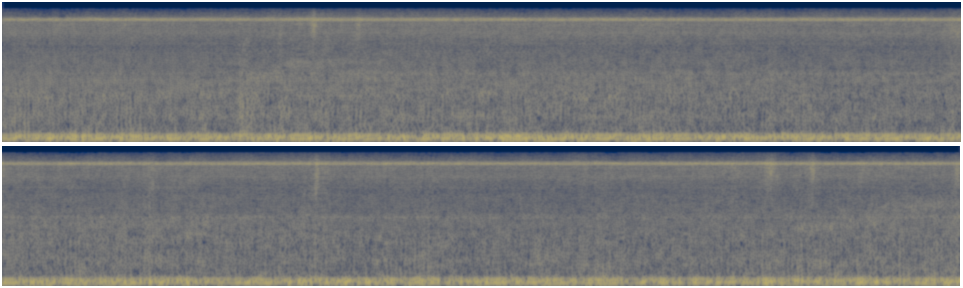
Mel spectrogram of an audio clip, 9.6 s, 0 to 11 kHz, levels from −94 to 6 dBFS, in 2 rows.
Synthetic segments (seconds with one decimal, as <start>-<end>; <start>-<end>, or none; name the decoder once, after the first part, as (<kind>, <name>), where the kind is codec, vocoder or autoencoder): 0.0-9.6 (vocoder, Vocos)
